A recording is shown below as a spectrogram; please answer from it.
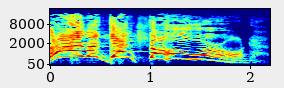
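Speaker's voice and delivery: acted-out snarl, very high and very loud. Retelling a man's reply to his friend's warning, retelling a snarl. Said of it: "He looked back and snarled".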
